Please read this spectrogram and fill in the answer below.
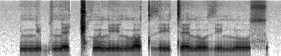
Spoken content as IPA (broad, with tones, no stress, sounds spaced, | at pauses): lː ɪ˨ b lː ɛ˨ ǁʰ ʊ˦ l e˨ lː ɔ˦ t ð e˦ t ɛ˦ l o˦ ð ɪ˨ lː o˦ s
